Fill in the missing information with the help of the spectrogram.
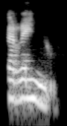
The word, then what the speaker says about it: Carreño: Now, Nelly, just for my sake, as we go forward in the podcast, is your name pronounced Carreno or Carreño? – Carreño.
